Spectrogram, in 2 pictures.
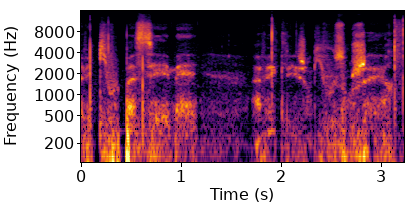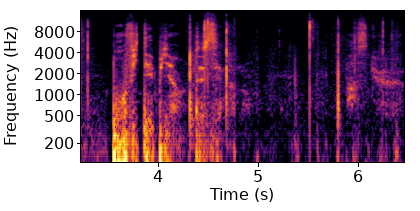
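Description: Close-miked whispering, broken up by sharp clicks and two heavy low thumps, about half a second and three and a half seconds in, from leather-gloved hands moving at the microphone.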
